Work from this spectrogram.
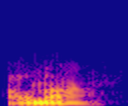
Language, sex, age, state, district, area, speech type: Telugu, male, 18-30, Andhra Pradesh, West Godavari, rural, conversation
